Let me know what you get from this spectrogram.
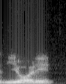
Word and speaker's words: Jordi: we usually say, if you get to England, they say like Jordi, but it's, yeah, we just pronounce it Jordi.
